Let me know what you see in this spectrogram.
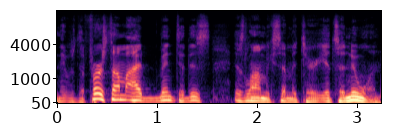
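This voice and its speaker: With an American accent, a man speaks in a dark, mellow, somewhat breathy voice of medium pitch and lively intonation. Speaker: guest. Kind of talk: casual chat.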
